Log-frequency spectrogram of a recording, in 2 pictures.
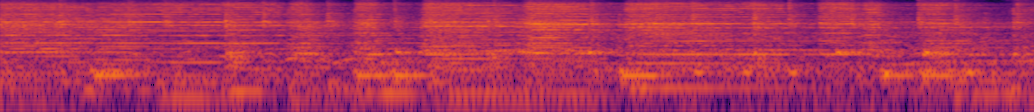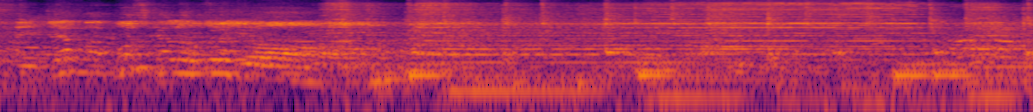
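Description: Salsa music played loud over a dance-hall sound system, with a repeating bass line and a voice over the band.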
